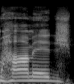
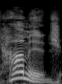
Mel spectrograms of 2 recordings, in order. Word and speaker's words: homage: you call them homage you pronounce the h so we've been calling them homage because we couldn't figure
